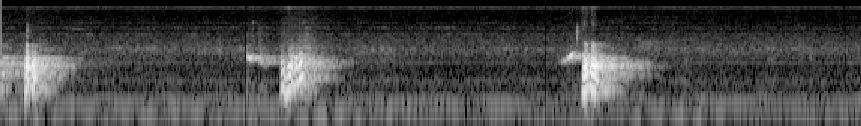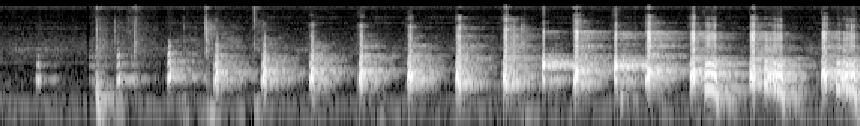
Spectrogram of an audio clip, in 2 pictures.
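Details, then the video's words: Single male partridge: three spaced, hoarse notes about two seconds apart, then a sudden accelerating volley of sharp, clipped chucks that grows louder and faster. "Овози кабки нар Голос Куропатка صوت الحجل Partridge's voice صدای کبک"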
